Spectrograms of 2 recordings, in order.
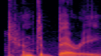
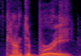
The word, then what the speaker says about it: Canterbury: 208 for one so James says T to pronounce it as canterberry as in fruit but now BBC commentators are pronouncing it as Canter b as in cheese I'm so upset about this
